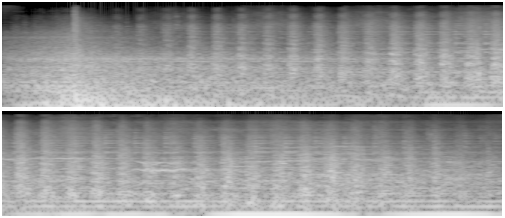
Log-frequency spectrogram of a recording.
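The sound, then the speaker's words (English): A train rolls steadily along the rails, its wheels clacking in a regular rhythm over a deep continuous rumble, after a sharp metallic clank near the start. “Sometimes thousands of people arrived at the camp in one day, ferried across Europe in cattle cars.”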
